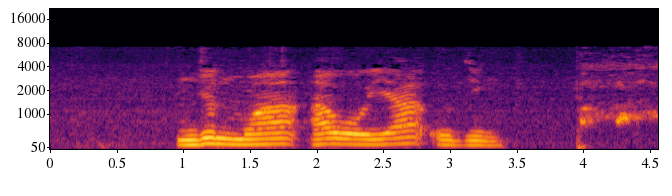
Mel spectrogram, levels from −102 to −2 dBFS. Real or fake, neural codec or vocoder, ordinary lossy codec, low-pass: real; none; AAC, 48 kbps; 7.2 kHz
